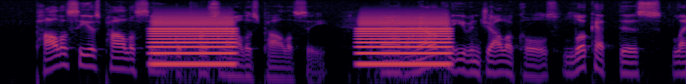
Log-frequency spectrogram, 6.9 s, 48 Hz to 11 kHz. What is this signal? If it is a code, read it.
Ship horn signal, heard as a ship's horn, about 180 Hz, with speech in English. 2 short. At sea: I am altering course to port.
